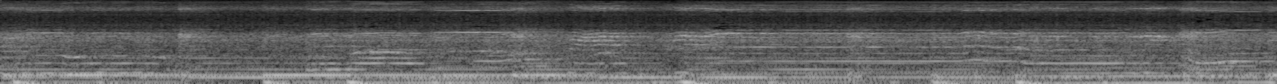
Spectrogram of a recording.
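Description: Music with guitar and a steady beat.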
